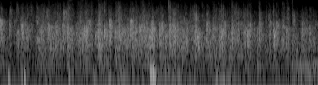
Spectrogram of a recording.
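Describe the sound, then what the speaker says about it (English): At a hackathon awards ceremony, an audience breaks into steady, fairly distant applause, a continuous wash of many hands clapping at even loudness for several seconds with no talking over it. "So big round of applause."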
